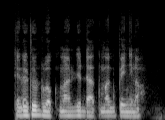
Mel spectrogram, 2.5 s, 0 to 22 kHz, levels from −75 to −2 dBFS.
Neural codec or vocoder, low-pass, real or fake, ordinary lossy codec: codec, 44.1 kHz, 2.6 kbps, DAC; none; fake; none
